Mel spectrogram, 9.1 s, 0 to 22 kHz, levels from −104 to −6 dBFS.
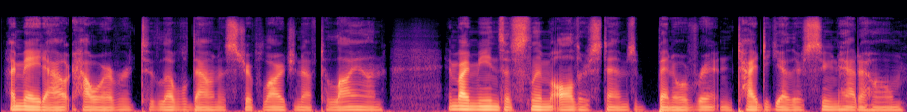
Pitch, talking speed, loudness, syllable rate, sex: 95 Hz, 205 wpm, -24 LUFS, 4.9 syllables/s, male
